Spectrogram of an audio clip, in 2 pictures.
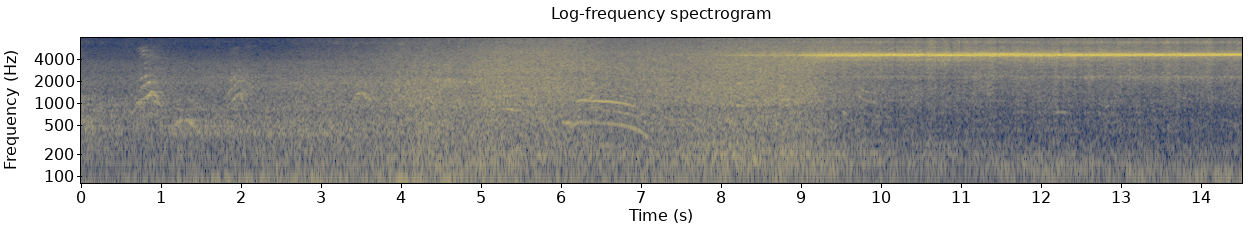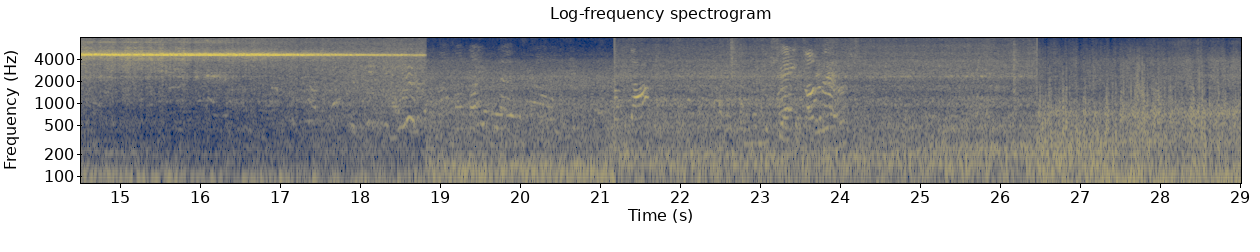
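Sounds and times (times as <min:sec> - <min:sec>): train rumbling on rails: 0:00.0 - 0:29.0
high-pitched wheel squeal: 0:08.3 - 0:18.9.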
